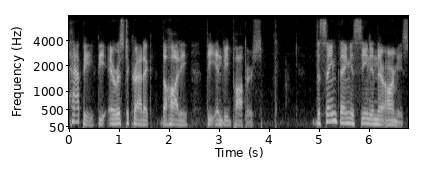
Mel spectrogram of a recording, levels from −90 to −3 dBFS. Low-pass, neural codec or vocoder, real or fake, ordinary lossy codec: 7.2 kHz; none; real; Opus, 24 kbps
